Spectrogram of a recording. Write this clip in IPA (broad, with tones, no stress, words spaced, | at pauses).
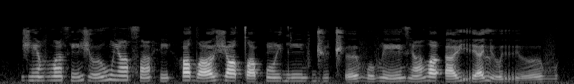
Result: ʒẽ˦vðˤĩ˦ sĩ˨˥ʒɤː˨˥wĩː˦ sˤĩ˨˥hĩ˨˥ ho˦dˤɤː˨˥ ʒɤ˦tˤə˨˥ põ˦i̯dĩː˦v d͡ʒʉ˦t͡ʃʼəː˨˥vo˨˥vẽː˨˥ zẽ˨˥ðˤi˦ ʔa˨˥y̯rʲa˨˥ lʲo˨˥rʲɤː˨˥v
